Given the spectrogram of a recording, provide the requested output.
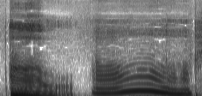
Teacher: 它不是一个 or 是 or 的音，这个是 all，结尾呢舌尖要顶着上颚 all。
